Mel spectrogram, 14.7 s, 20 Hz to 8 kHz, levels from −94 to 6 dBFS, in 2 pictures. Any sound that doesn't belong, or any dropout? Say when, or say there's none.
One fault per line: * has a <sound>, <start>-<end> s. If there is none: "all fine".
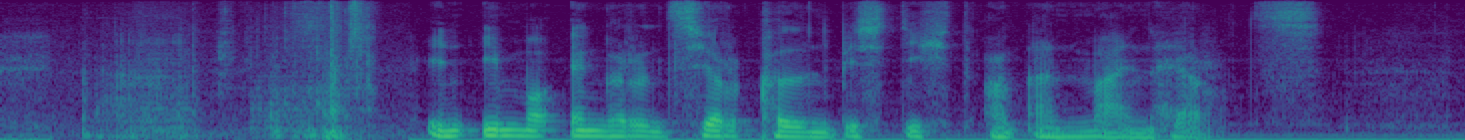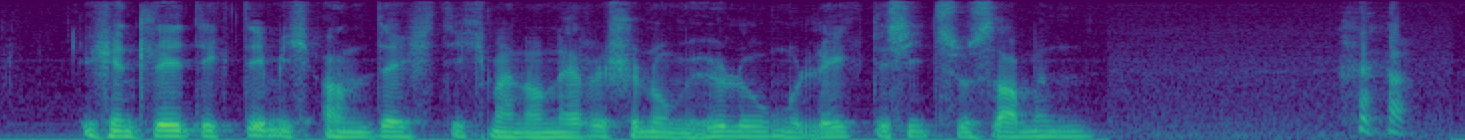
* has a squeak, 0.4-1.9 s
* has a laugh, 14.0-14.4 s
